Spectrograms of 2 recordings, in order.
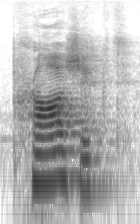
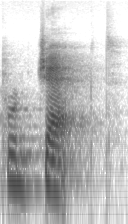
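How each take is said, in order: First: The stress is on the first syllable. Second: The stress is on the second syllable. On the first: It is used as a noun. "for noun we have project" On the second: It is used as a verb. "for verb we have project"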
